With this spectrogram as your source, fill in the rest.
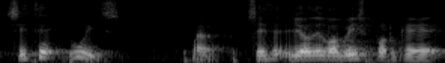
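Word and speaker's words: vis: Y está bien preocuparnos porque si wish packing, como dicen algunos, Paco, no se dice bis, se dice wish.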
